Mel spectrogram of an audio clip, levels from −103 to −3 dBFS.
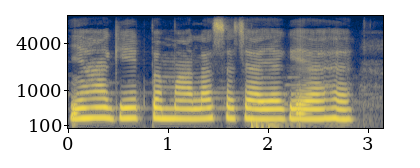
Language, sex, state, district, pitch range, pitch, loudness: Hindi, female, Jharkhand, Palamu, 225-235 Hz, 230 Hz, -13 LUFS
